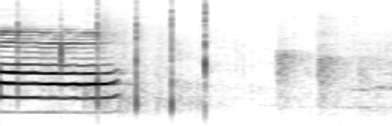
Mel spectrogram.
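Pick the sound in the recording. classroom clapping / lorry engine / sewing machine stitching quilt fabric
classroom clapping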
